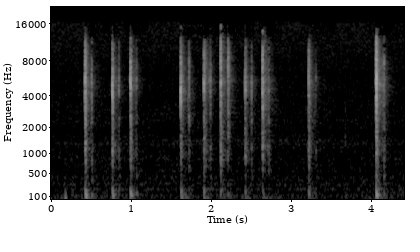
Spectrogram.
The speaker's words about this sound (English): Can you hear me typing? I'm going to be typing. I'm going to type in the name Bruce Wayne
